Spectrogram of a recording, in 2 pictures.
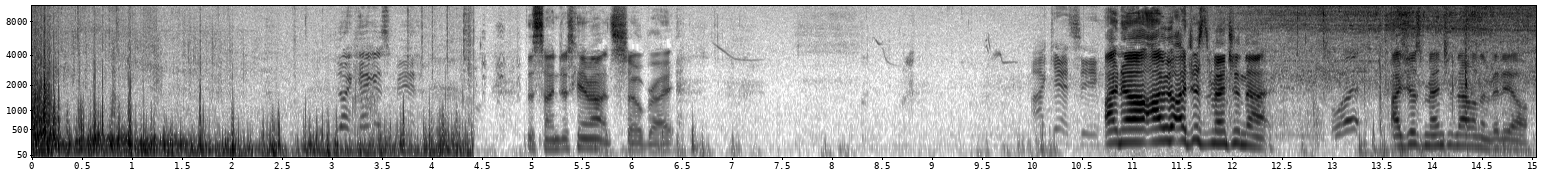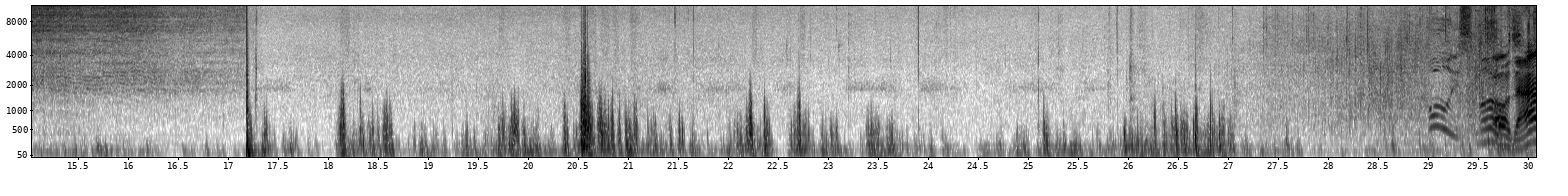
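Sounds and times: wind buffeting microphone: 0.0 - 4.6, 6.4 - 8.3, 9.3 - 10.4, 11.7 - 30.0.

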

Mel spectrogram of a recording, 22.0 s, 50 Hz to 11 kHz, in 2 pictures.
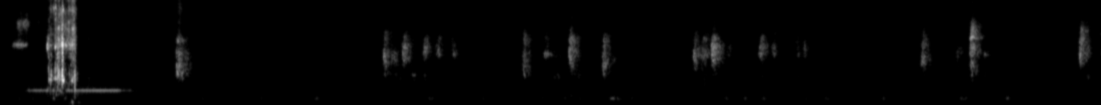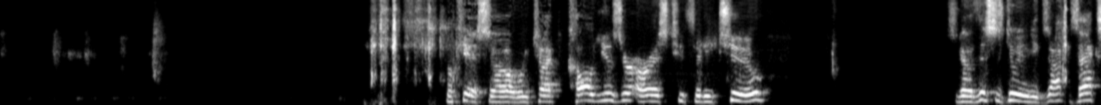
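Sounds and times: computer keyboard typing: 0.4 - 0.9.

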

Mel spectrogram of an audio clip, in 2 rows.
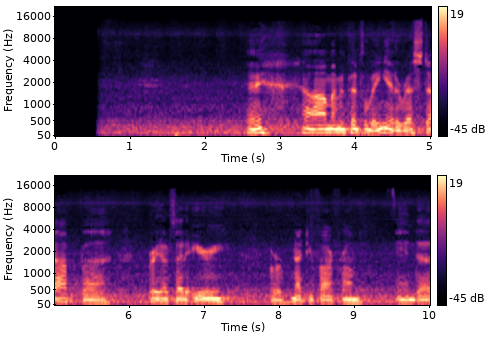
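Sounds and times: steady rushing noise with rumble: 0.6 - 10.0.

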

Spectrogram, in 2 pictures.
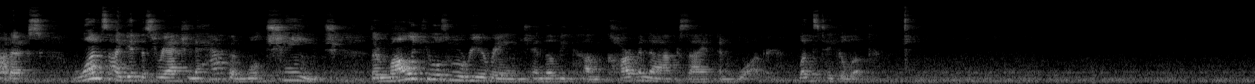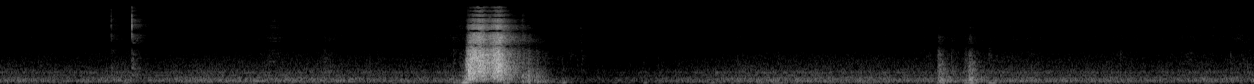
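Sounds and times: loud flame whoosh: 17.1 - 18.2.

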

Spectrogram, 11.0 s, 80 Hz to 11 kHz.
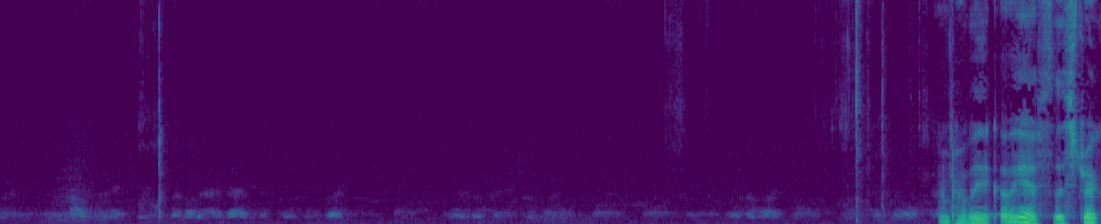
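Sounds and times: handling paper stickers: 8.2 - 9.4.

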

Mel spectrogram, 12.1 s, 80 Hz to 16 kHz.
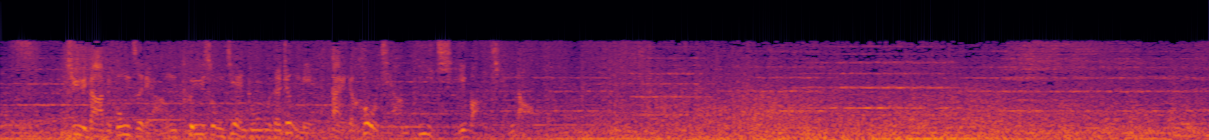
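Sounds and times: music: 0.0 - 12.0
rumble of building collapsing: 5.8 - 12.0.

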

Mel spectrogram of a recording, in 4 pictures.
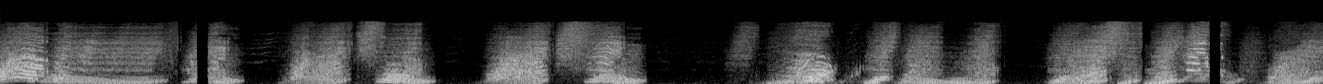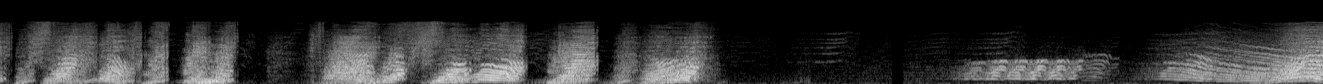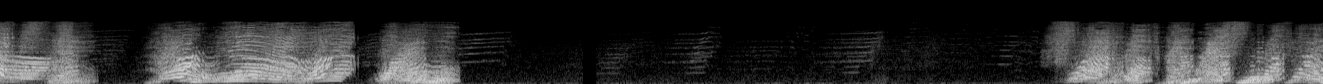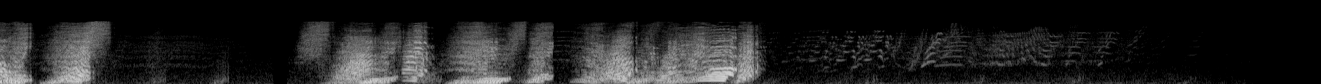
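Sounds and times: warbling tone: 22.7 - 25.1
distorted cartoon voice slides: 22.8 - 27.4, 28.0 - 31.1.

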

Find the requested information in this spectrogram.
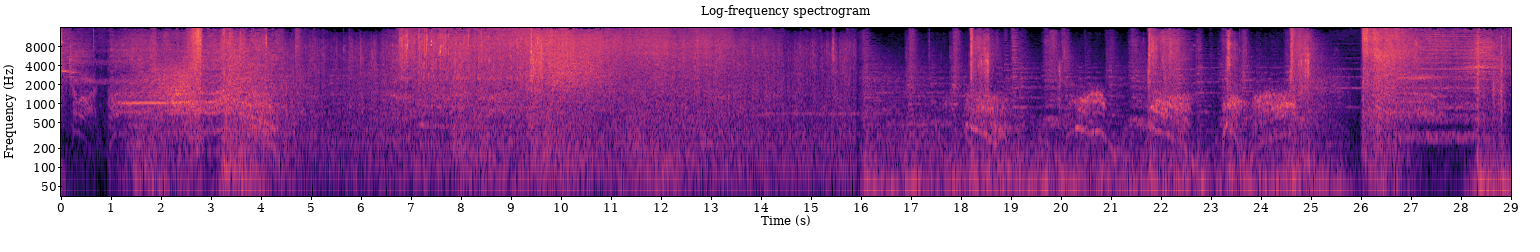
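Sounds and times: dramatic background music: 0.0 - 29.0
rumbling collapse: 1.0 - 16.7.

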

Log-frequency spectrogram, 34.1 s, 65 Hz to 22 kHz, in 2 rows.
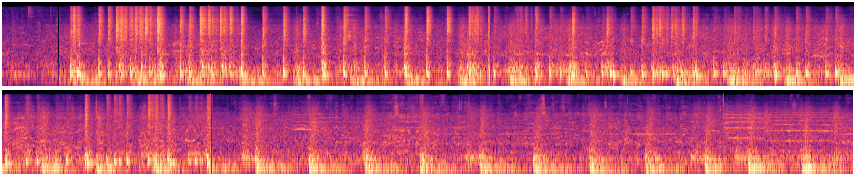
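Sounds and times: snare and bass drums: 1.2 - 34.0.

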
